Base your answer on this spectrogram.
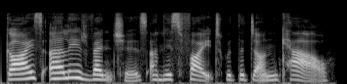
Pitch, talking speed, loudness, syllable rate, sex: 220 Hz, 175 wpm, -17 LUFS, 4.5 syllables/s, female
